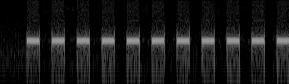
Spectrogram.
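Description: Telephone busy tone after a dropped call: a steady run of short, evenly spaced mid-pitched beeps with silent gaps between them, and no voices.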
